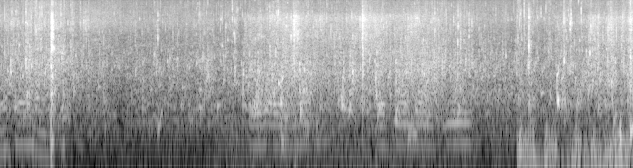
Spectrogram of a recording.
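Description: A river runs over shallows while a hooked trout splashes and thrashes at the surface, with scattered sharp clicks and splashes; the sharpest comes about half a second in. A low rumble comes in near the end.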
